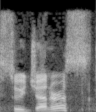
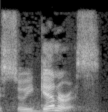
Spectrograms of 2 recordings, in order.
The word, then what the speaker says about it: sui generis: I think a lot of people say sui generis. Depending which form of Latin you're used to, you might say sui generis.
